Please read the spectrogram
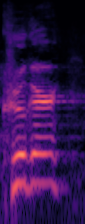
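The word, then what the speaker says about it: Krugarr: It's Kruger, and that's the pronunciation of that character's name, who's a sort of sorcerer from another planet.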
